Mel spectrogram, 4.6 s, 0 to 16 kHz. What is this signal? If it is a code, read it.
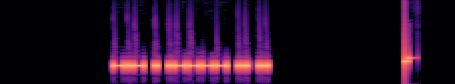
Morse code, heard as a keyed tone, about 34 wpm, 700 Hz. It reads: KE1II
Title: USA Call Signs - 6x Character Spacing - 35wpm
